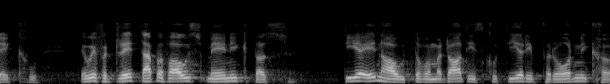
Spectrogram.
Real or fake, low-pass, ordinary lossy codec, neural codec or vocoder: fake; 7.2 kHz; none; codec, 16 kHz, 2 kbps, X-Codec, WavLM features, trained on Multilingual LibriSpeech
